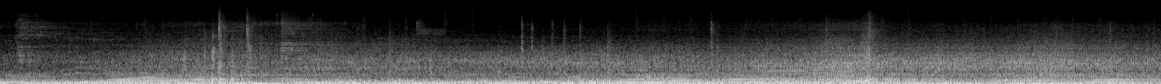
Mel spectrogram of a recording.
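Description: Ford Fiesta Mk8 ST's engine accelerating through the gears, its note climbing and dropping at each shift several times, over a steady low road rumble.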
